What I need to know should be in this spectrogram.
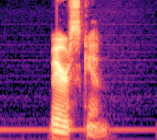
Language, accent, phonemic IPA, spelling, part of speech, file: English, US, /ˈbɛəɹ.skɪn/, bearskin, noun, En-us-bearskin.ogg
- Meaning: 1. The pelt of a bear, especially when used as a rug 2. A tall ceremonial hat worn by members of some British regiments for ceremonial occasions; a busby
